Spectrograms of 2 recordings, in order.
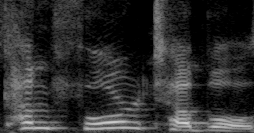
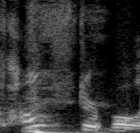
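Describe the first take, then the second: First: The T and R sounds are in normal order. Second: The T and R sounds are swapped. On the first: The speaker calls it right. "It's comfortable" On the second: The speaker calls it wrong. "So you're flipping the T and the R"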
